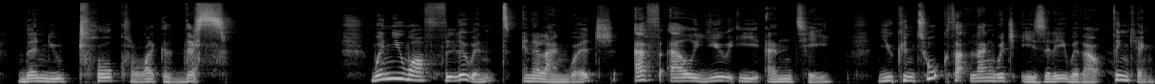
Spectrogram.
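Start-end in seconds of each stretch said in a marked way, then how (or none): 0.2-2.4 talking through gritted, clenched teeth. Explaining an English phrase to learners, showing talking through gritted teeth. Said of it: "If you say something through gritted teeth".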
